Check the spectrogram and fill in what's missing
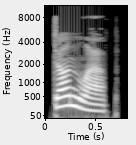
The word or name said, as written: dunlap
